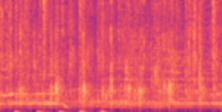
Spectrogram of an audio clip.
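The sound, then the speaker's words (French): Audience applause at a rural dance event: dense, steady clapping that runs throughout at an even, fairly loud level. “On applaudit Monsieur Tchèque”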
